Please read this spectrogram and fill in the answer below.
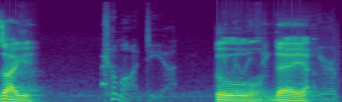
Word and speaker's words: Dehya: Tu, Dehya. Dehya lo chiama, la chiama però, eh. Quindi è Dehya si chiama. Vabbè, si pronuncia.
